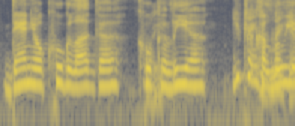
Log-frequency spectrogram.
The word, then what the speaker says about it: Kaluuya: Man, it's Daniel Kaluuya.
